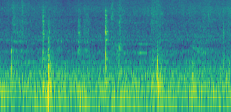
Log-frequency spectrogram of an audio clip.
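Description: Spoon stirring eggs and bacon in a pot, with soft scraping strokes over a steady sizzle of frying and a few sharper knocks against the pot side.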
